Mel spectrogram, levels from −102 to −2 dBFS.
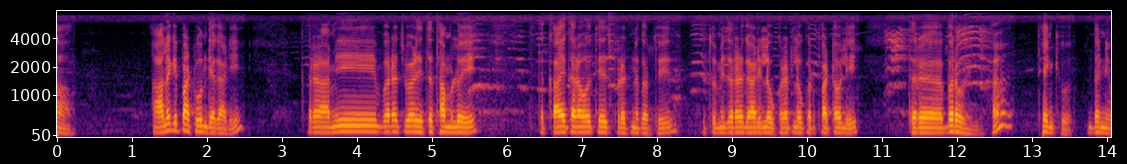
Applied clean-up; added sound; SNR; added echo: none; none; none; none.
